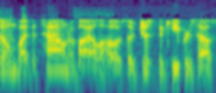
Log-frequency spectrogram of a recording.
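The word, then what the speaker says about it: Isle au Haut: It's spelled ISLE space AU space HAUT, but they pronounce it Isle of Ho, up in mid-coast Maine.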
